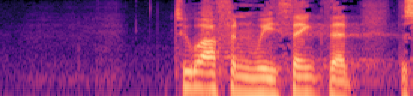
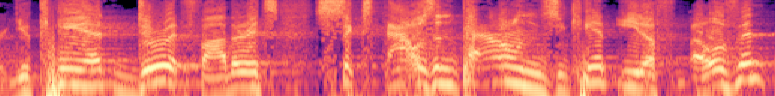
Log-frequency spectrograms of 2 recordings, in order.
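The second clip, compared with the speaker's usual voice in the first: exasperated students; 6 semitones higher, 4 dB louder than usual. Retold or imitated. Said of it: "they just get all in a lather".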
